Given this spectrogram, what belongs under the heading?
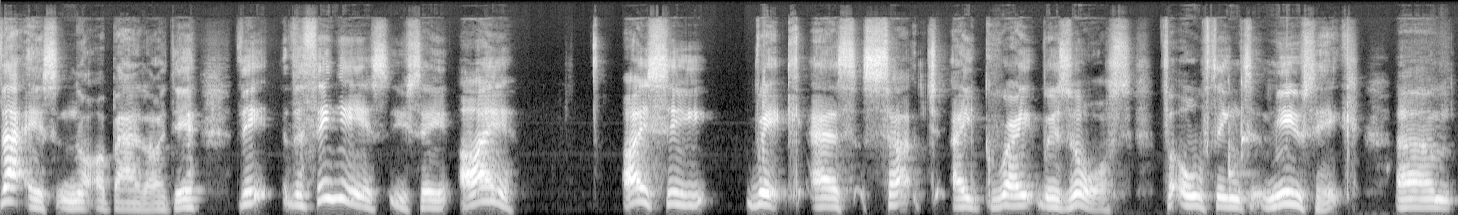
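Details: Adult man with an upper motor neuron disorder affecting speech, progressively more evident and currently worse; real, unacted live speech showing upper motor neuron dysarthria.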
